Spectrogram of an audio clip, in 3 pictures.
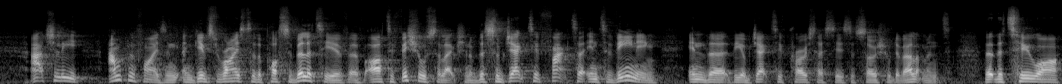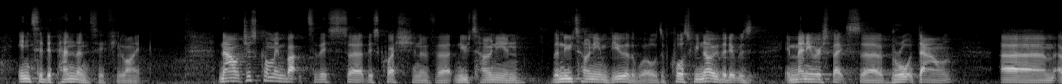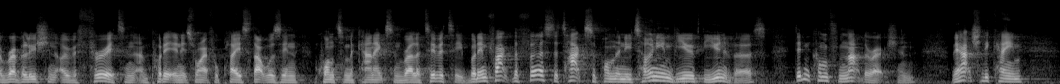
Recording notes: talk from Revolution Festival 2019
